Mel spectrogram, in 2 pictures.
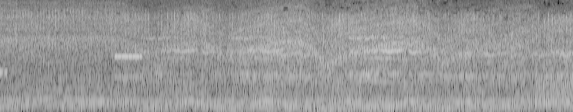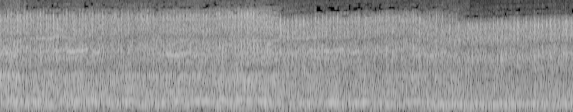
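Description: A car in the Midtown Madness driving game races along with a loud droning engine, tyres squealing in repeated wavering skids, then the engine pitch climbs and holds steady, all constant and close without talk.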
